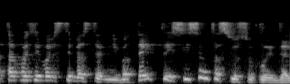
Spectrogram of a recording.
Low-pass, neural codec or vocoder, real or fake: 7.2 kHz; none; real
